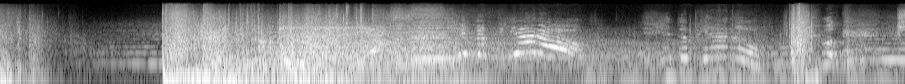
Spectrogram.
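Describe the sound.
Gunfire in a cartoon house chase: a sudden loud blast opens a sustained roar of booming shots, and a second sharp burst comes later, while excited voices shout over the noise.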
